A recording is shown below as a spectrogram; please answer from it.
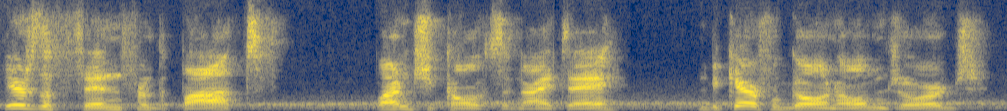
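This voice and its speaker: Man playing hearty avuncular local fellow, gruffly kind, radio drama, medium pitch with big swings, noisy street ambience. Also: lively intonation, normal speed, dull audio, natural voice. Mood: hearty, kindly. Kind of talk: old-time radio play acting.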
